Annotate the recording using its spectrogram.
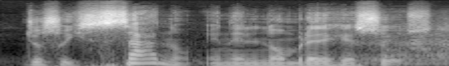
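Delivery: low, slow, stubborn declaration; stern father. Retold or imitated. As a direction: insist gravely, soft and deliberate. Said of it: "me mira como bravo y me dice".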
